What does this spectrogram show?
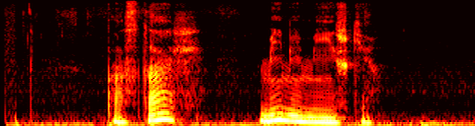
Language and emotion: Russian, sad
